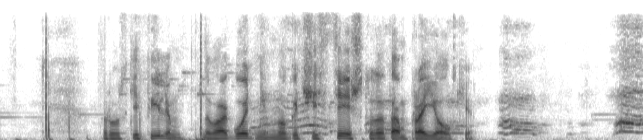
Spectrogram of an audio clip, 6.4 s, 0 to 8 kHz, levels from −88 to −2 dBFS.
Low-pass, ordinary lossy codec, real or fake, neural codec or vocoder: 7.2 kHz; MP3, 64 kbps; real; none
